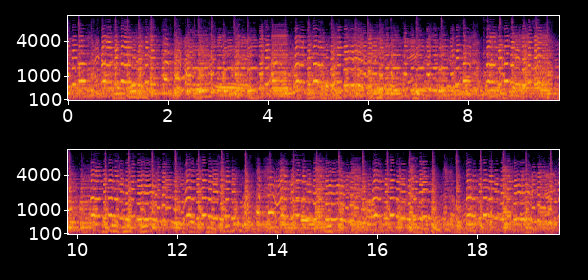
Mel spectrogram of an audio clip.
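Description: Accordion and clarinet playing a tune together without a break, the clarinet's notes now and then sliding in pitch.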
